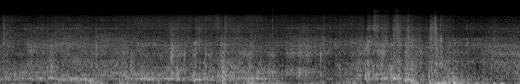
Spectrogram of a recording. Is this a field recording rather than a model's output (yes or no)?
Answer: no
